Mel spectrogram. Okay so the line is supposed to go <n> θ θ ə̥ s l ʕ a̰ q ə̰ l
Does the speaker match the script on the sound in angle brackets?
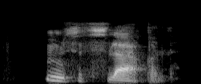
no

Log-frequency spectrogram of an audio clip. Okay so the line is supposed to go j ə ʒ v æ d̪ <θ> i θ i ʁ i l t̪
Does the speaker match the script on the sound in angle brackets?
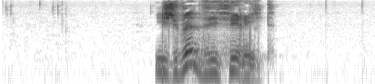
no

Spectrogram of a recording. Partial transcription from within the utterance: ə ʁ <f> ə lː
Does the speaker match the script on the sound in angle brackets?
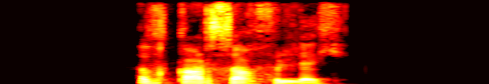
yes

